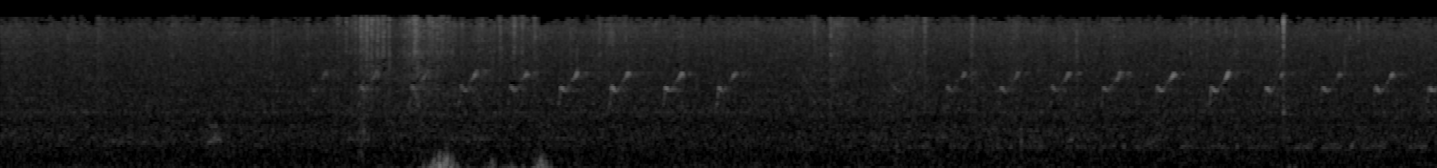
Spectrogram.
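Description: A small bird gives quick, repeated two-note chirps, about three a second, in two runs of a few seconds each, over faint background hiss. Two low thumps come about three and four seconds in.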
